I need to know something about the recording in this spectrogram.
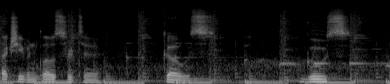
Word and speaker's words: Goes: It's actually even closer to Goes. Goose. I know in English it's pronounced goes, but in Dutch it's goose, I think. Or maybe goes. The G is quite brusque.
